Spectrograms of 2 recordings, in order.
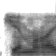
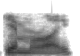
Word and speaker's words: GMROI: margin return on investment it's pronounced either jim roy or gimroy and in some cases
